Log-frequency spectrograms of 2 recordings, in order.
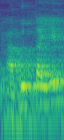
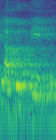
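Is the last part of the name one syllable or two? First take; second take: two; one. First: The name ends in two syllables, Tay-yib. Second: The name ends in one syllable, Tib. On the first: The speaker calls it wrong. "bacanya At-Tib bukan Thayyib" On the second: The speaker calls it right. "bacanya At-Tib"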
